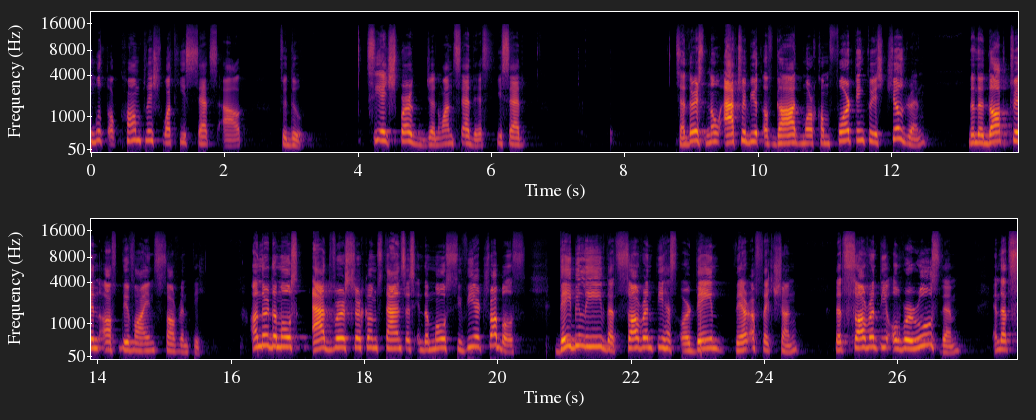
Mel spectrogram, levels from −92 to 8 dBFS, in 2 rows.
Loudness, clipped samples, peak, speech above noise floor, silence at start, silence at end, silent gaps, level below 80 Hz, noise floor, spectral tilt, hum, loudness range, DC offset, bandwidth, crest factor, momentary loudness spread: -25 LUFS; under 0.1%; -4 dBFS; 64 dB; 0 s; 0 s; none; -82 dBFS; -89 dBFS; -3.5 dB/octave; none; 11 LU; under 0.1%; 16 kHz; 22 dB; 15 LU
